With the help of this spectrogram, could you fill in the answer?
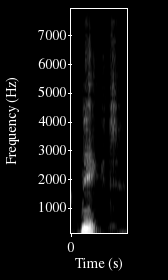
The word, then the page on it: nicked: Australian English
